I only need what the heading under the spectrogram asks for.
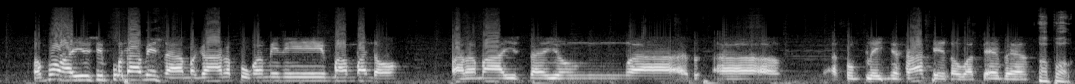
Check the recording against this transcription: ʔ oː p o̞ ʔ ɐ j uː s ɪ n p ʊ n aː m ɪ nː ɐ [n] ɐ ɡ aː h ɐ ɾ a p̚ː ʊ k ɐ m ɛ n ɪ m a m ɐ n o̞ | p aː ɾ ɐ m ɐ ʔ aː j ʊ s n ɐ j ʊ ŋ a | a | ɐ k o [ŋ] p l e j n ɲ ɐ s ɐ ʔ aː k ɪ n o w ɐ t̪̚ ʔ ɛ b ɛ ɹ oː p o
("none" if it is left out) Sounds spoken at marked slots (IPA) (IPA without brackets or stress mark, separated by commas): m, m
